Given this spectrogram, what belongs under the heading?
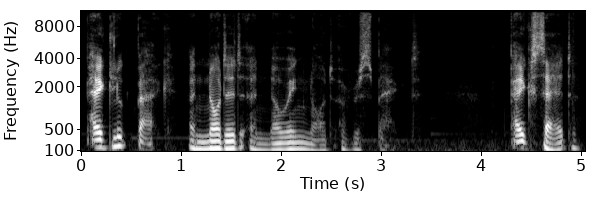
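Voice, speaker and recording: A man narrating a scripted fantasy audio drama in a measured storytelling manner. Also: medium pitch, faint music behind.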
